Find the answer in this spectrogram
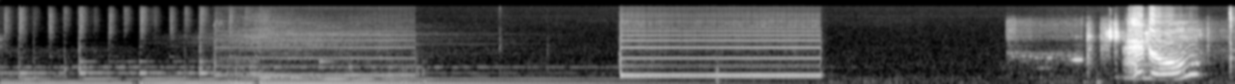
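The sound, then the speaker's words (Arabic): A video call ringing tone plays: a sustained electronic hum, then bright repeating tonal chimes in two bursts, followed by a short pause before a voice answers. It is a morning video call to family, answered by a mother's greeting. “هلا الوضع غير شكل بحكي الصبح معهم نشرب قهوة مع بعض على الفيديو كمان”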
